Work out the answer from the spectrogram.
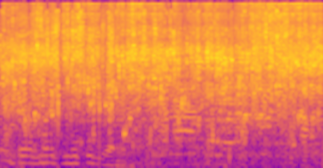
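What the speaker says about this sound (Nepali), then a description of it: "ल है शुद्ध पानी आउने ठाउँ" Clean spring water flowing steadily at a rural water source, a close, continuous trickling and gushing with faint voices underneath.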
